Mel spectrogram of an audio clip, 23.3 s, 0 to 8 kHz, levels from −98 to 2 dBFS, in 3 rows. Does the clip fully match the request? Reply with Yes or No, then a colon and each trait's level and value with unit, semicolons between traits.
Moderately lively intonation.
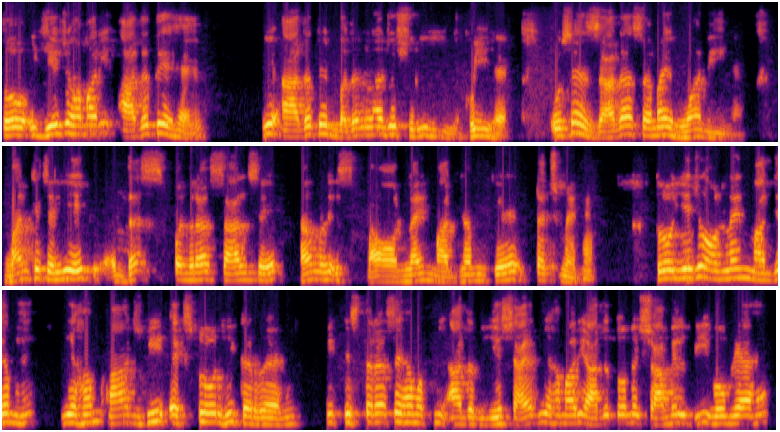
Yes: average, 4.0 semitones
